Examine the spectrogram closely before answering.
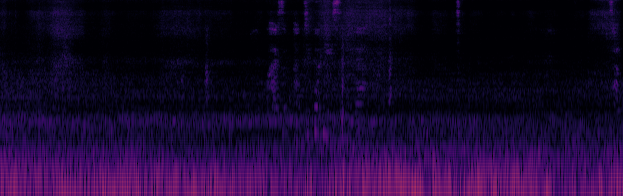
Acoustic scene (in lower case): car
